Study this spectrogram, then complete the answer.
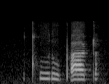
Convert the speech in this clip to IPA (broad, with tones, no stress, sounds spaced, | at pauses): tʰ u˥ ɾ u˩ pʼ a˥ ʈ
